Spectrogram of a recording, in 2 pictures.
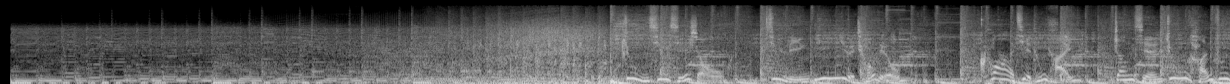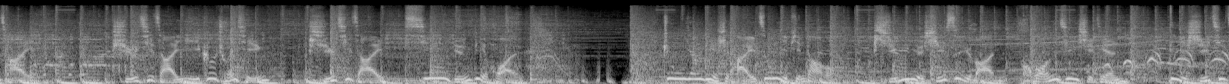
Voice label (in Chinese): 男 宣传片 大气酷炫; CCTV中韩歌会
